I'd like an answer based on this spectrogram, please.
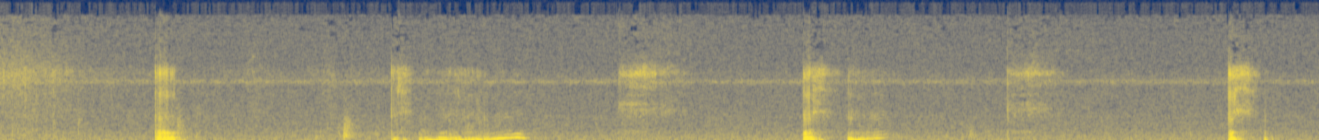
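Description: Short, snuffly snorts and soft wheezy breath sounds from a sleeping cat; snoring.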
